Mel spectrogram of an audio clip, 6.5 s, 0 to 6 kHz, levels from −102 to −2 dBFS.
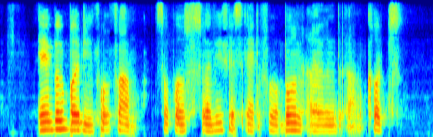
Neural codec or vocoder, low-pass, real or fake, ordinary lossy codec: codec, 16 kHz in and 24 kHz out, 0.6 kbps, FireRedTTS-2 codec; 5.4 kHz; fake; none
